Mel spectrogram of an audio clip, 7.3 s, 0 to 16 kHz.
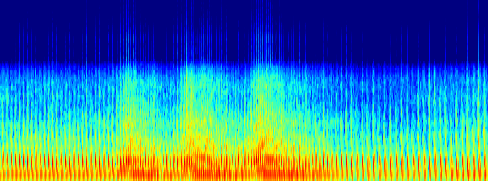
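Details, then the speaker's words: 1993 Honda 300EX single-cylinder ATV before rebuild, stock exhaust: loud, open, popping exhaust about four pulses a second at idle, barking harder on blips; muffler baffle blown out. "Stock exhaust. Baffle's blown out."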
